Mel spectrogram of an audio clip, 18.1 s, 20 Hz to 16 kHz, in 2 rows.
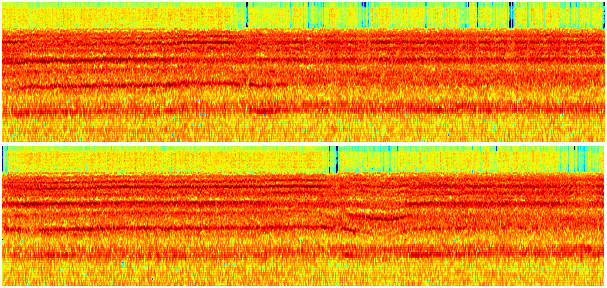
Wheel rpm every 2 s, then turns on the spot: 180, 220, 230, 230, 230, 210, 220, 220, 230.
none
